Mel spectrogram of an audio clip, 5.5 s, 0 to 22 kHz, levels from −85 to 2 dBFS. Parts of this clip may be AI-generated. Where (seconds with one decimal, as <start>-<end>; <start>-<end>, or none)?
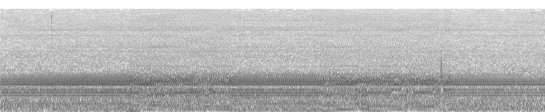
1.3-2.3; 3.2-4.5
